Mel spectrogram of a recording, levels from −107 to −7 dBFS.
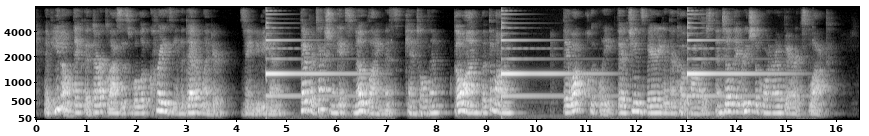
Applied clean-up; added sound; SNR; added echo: none; Harp; 2 dB; reverberation time 0.5 s.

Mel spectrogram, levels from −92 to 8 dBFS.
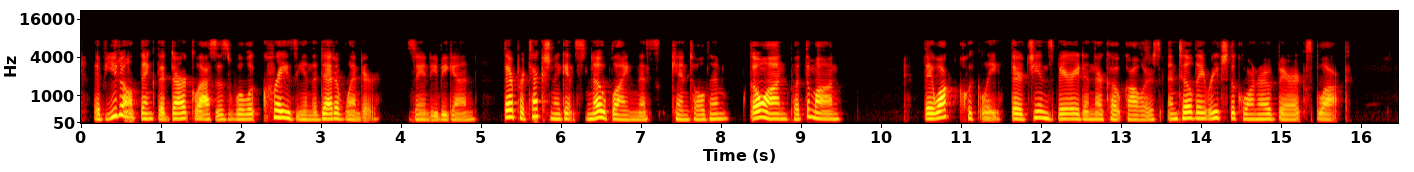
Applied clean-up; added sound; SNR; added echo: none; none; none; none.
